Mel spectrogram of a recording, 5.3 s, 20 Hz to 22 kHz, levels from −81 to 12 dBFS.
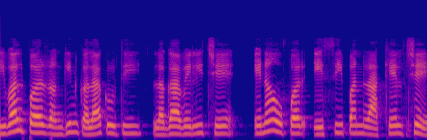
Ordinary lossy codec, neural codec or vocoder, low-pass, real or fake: none; vocoder, 44.1 kHz, 128 mel bands, Pupu-Vocoder; 7.2 kHz; fake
